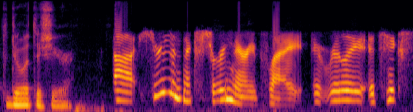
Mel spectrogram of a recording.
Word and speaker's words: Hir: It's actually pronounced here.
